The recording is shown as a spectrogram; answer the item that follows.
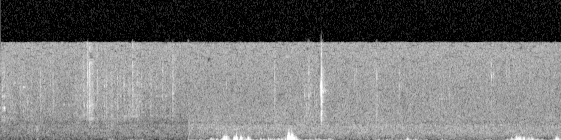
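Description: Wind buffeting the microphone in a brief cluster of low rumbling gusts about one and a half to two seconds in, otherwise faint.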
